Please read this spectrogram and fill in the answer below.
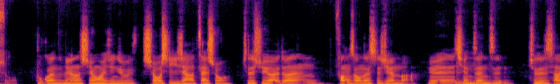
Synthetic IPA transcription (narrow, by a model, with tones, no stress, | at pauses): pu˥˩kwa˨˦nt͡sə˨˩mə˦jɑ˥˩ŋ˩ɕi˥ŋxwa˧˥˩ɕ̬i˥ŋt͡su˨˩ɕjo˥ʊɕi˨i˧˥ɕ̬ja˥˩t͡sa˥˩ɪʂwɔ˥t͡ɕjo˥˧ʊʂɻ̩˥˧ɕy˥jɑ˥˩ʊi˧˥t̪wa˥˨nfɑ˥˧ŋs̬ʊ˥ŋd̪ə˨ʂɻ̩˧˥t͡ɕjɛ˦˥nba̰˨˩i˥nwe˥˩ɪt͡ɕʰjɛ˨˧˥nʈ͡ʂə˥˧˩nd͡zɻ̩˨˩t͡ɕjo˥˧ʊʂ̩˥˩ʂɑ˥˧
